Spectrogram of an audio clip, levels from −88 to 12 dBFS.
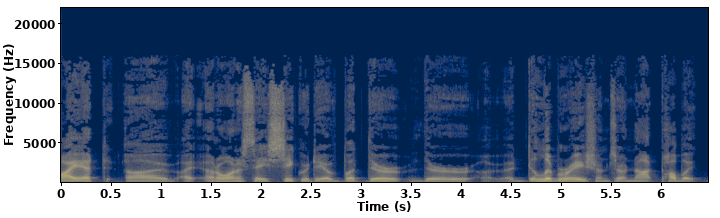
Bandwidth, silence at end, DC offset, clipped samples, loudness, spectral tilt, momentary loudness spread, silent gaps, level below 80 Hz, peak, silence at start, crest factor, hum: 16 kHz; 0.15 s; under 0.1%; under 0.1%; -25 LUFS; -4 dB/octave; 10 LU; none; -60 dBFS; -4 dBFS; 0 s; 20 dB; none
